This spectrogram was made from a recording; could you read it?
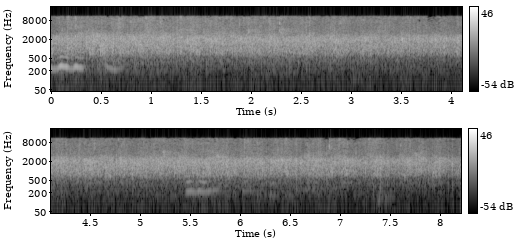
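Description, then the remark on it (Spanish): An audience breaks into sustained applause, a dense, steady wash of clapping that stays loud and even for several seconds without letting up. “Un aplauso, joder.”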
